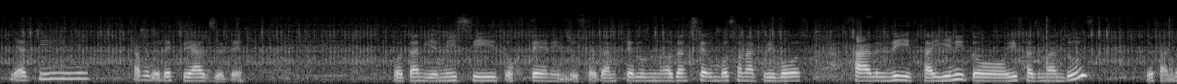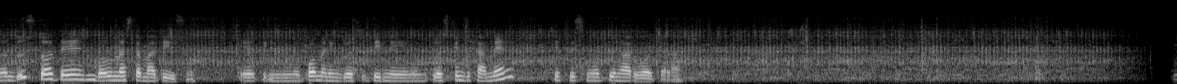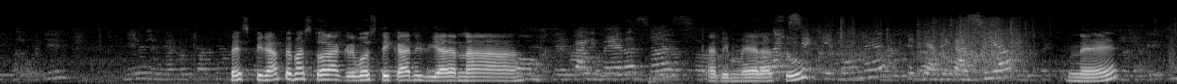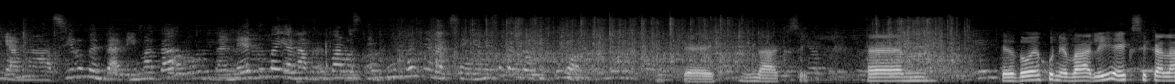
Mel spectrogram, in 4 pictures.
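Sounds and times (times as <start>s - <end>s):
people talking indistinctly: 0.0s - 21.4s, 24.0s - 47.0s
wooden winding wheel whirring: 0.0s - 23.3s, 26.2s - 47.0s.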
